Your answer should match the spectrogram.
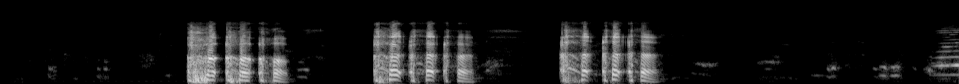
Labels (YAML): expert_labels:
- quality: good
  cough_type: dry
  dyspnea: false
  wheezing: false
  stridor: false
  choking: false
  congestion: false
  nothing: true
  diagnosis: healthy cough
  severity: pseudocough/healthy cough
age: 26
gender: male
respiratory_condition: false
fever_muscle_pain: false
status: healthy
